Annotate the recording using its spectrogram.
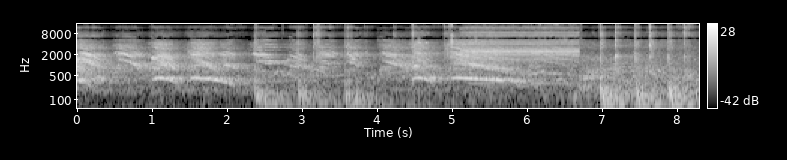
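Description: A group of young women chant loudly together in a large echoing hall.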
